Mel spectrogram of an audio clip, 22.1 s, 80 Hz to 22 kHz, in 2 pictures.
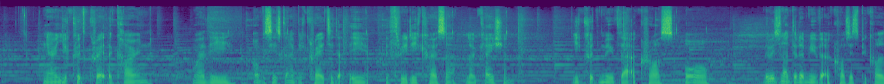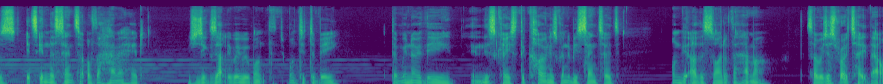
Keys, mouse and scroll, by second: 1.5 click, 3.2 click, 4.4 KP_4, 5.1 Return, 9.6 middle click, 12.4 click, 13.1 click, 13.5 shift+middle click, 17.5 click, 18.2 middle click, 21.4 click.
